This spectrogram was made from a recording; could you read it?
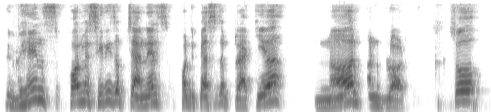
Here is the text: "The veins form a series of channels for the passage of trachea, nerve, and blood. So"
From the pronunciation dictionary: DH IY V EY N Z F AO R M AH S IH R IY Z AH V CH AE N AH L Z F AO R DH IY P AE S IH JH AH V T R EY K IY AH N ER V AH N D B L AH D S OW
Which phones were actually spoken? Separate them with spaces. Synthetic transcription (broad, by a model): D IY B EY N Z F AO R M AH S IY R IY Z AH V CH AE N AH L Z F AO R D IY P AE S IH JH AH V T R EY K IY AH N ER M AH N D B L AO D S OW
